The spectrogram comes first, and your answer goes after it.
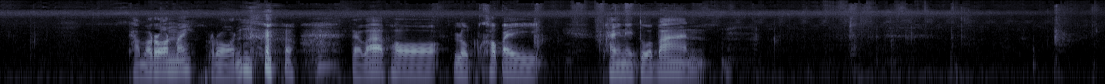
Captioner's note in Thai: เสียงหัวเราะ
